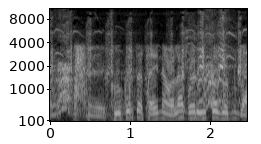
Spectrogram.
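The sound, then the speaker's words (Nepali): A person imitates a barking dog with many quick, pitched yelping bursts in an uneven rhythm, fairly loud throughout. “कुकुर त छैन होला, कुकुर कराइरहेको छ”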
